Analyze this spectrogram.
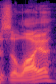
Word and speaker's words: Zelaya: My guest today is Zelaya. Is that pronounced right? Zelaya? That's right.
